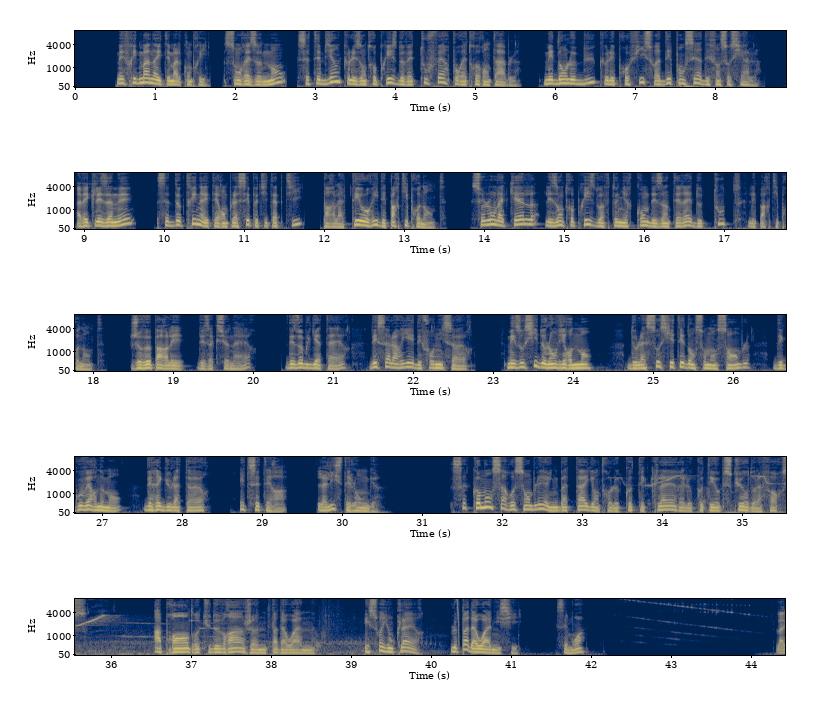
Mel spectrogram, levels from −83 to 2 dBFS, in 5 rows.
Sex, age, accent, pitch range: male, 40-59, French, 115-155 Hz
